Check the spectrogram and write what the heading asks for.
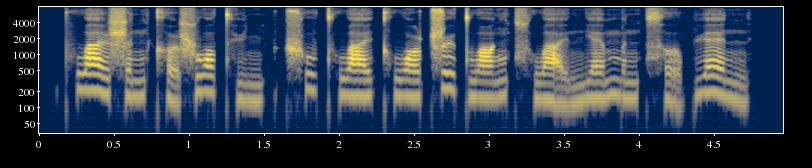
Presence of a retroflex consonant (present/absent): present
